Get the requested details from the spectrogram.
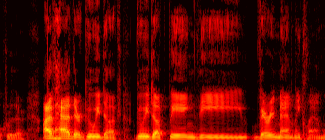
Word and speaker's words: geoduck: Yes, spell geoduck, pronounced gooey duck.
